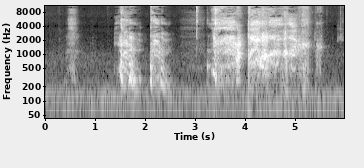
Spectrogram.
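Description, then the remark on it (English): A wet, phlegmy cough comes in a series of harsh bursts: two short hacks, then longer, rougher fits of coughing, loud and close, with no talking. “That was a wet cough.”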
